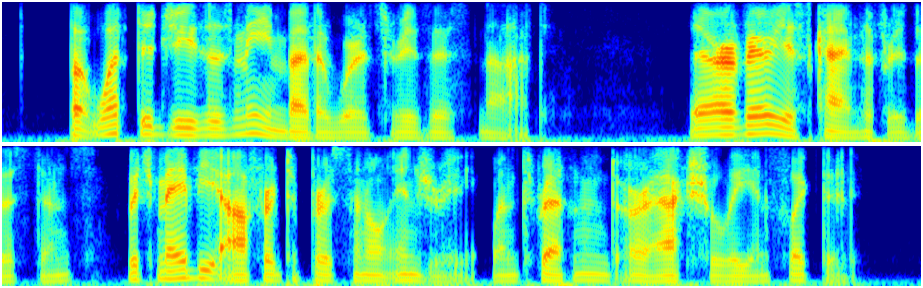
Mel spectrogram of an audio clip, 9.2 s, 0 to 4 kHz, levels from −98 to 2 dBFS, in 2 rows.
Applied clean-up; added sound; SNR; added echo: neural diffusion model UNIVERSE++.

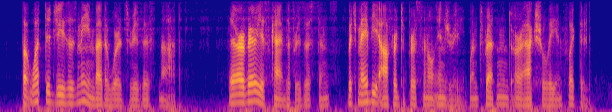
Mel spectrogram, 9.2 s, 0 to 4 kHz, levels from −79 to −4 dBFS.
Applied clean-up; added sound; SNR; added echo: neural separator model SepFormer DNS4.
